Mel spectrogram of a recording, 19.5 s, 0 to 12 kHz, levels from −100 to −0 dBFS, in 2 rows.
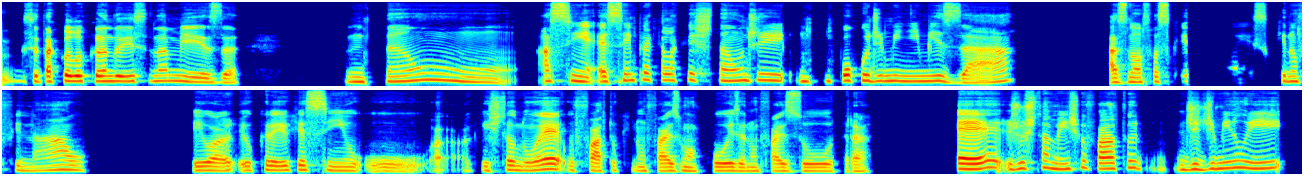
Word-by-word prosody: você 210 +1 -3
tá 200 - +5
colocando 210 0 +5
isso 210 +1 0
na 215 +1 -1
mesa". 175 -7 -2 0.8
Então, 200 -1 -2 0.2
assim 210 -2 +1
é 195 - +3
sempre 245 +6 -1
aquela 250 -2 -3
questão 235 -2 -2
de 240 0 -1
um 200 - -1
um - - -5
pouco 230 +1 +4
de 215 0 -2
minimizar 205 -2 -1 0.7
as 170 -2 +2
nossas 180 +1 -2
questões, 375 -3 -19
que 215 - -4
no 200 - -1
final 175 0 -4 0.8
eu 160 +1 +2
a 155 0 +1
eu - - -2
creio 170 0 +1
que 185 - -3
assim 165 -4 -3
o 145 - -4
o 140 -2 -7
a - - -11
a - - -19
questão 155 +4 -2
não 165 0 0
é 210 +1 +9
o 160 - -7
fato 150 +1 -1
que - - -27
não 150 -1 -6
faz 145 0 -1
uma 145 -2 -3
coisa, 150 -1 +2
não 145 0 -5
faz 140 -1 -4
outra, 140 -1 -2 0.7
é 220 +4 +9
justamente 230 -1 0
o - - -6
fato 230 +3 +3
de 225 - -13 0.3
de 205 +3 +2
diminuir 240 +3 +1
200 Hz, 165 wpm, -22 LUFS, 160-225 Hz, 0.8 s, é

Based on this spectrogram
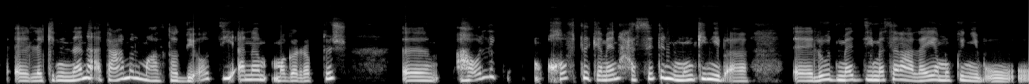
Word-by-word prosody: آآ 170 - +1
لكن 170 +4 -2
إن 185 0 +2
أنا 270 +8 +4
أتعامل 270 +5 +1
مع 195 -7 0
التطبيقات 165 - -2
دي 285 +2 +4
أنا 220 +1 +2
ما 170 - +1
جربتش. 170 - -2 0.6
آآ 180 -1 +1 0.2
هاقول 190 - 0
لِك 350 - -5 0.5
خُفت 295 -6 0
كمان 220 -1 +1
حسيت 260 +5 -3
إنه 270 -8 +6
ممكن 220 +5 +3
يبقى 160 -6 0 0.6
load 205 +4 +1
مادي 200 +1 +1
مثلًا 205 +3 +1
عليّا، 185 +2 +1
ممكن 190 -1 0
يبقوا 145 -3 0
200 Hz, 150 wpm, -12 LUFS, 175-250 Hz, 0.6 s, إنه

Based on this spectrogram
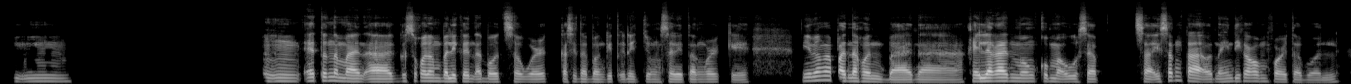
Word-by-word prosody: Mm. 145 +1 -10 1.9
Mm. 150 -1 -4
Ito 170 +2 +1
naman, 150 -6 +2
ah, 130 0 +4
gusto 140 +3 -1
ko - - -2
lang 155 -1 +3
balikan 145 0 +2
about 125 0 -2
sa 130 - +2
work, 125 +1 -3
kasi 125 +2 -1
nabanggit 125 -1 -5
ulit 120 -1 -5
yung 115 -1 -6
salitang 120 -1 -1
work, 120 0 -6
eh. 110 +1 -7 0.5
May 165 - -1
mga 195 +2 +2
panahon 150 -6 +2
ba 110 0 0
na 110 -1 -4
kailangan 155 +2 +7
mong 145 -1 -2
kumausap 135 -3 -1 0.3
sa - - +2
isang 185 +9 +1
tao 140 -6 +4
na 130 - -3
hindi 145 +1 -5
ka 155 - +2
comfortable 115 -6 -5
135 Hz, 150 wpm, -24 LUFS, 120-150 Hz, 1.9 s, kailangan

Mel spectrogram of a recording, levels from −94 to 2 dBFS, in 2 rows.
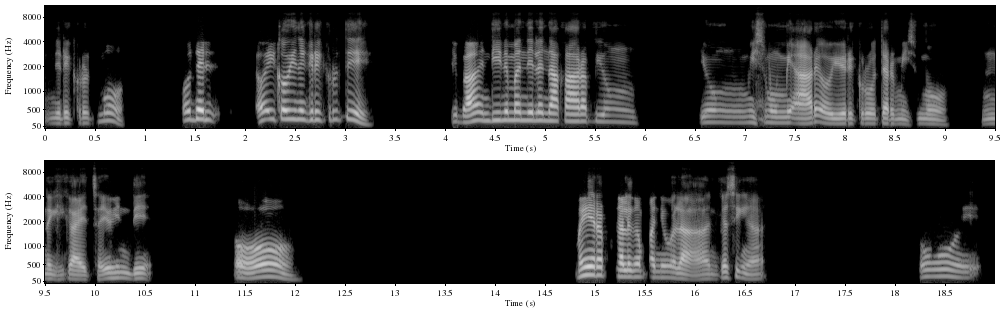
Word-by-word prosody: in - - -23
ni-recruit 140 0 -7
mo. 205 0 -7 0.6
O 230 - -2
dahil 245 -3 +6 0.4
oh, 240 - +2
ikaw 250 0 +3
yung 245 - -1
nag-recruit, 230 +1 -4
eh. 135 - -1 0.8
Di 180 - -13
ba, 170 +6 +6
hindi 215 +1 -2
naman 225 -1 +2
nila 215 0 +2
nakaharap 190 -2 +4
yung 170 -3 -12 0.6
yung 155 -1 -9
mismong 155 0 -6
may-ari 135 +1 +2
o 135 - -2
yung 130 0 0
recruiter 135 0 -3
mismo. 120 -3 -9 0.3
Yung 130 +1 -10
naghikayat 115 -2 -1
sa'yo, 140 - -2
hindi. 140 -2 -5 0.8
Oo. 145 -5 +3 2.8
Mahirap 220 +3 +7
talagang 175 -1 +4
paniwalaan, 135 -8 -1
kasi 155 -3 -4
nga 120 +1 -6 1.6
Oo, 185 -1 -5
eh - - -14
155 Hz, 115 wpm, -27 LUFS, 130-195 Hz, 2.8 s, Mahirap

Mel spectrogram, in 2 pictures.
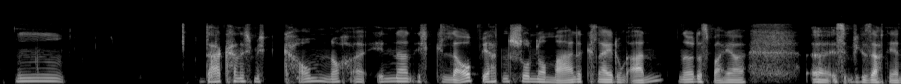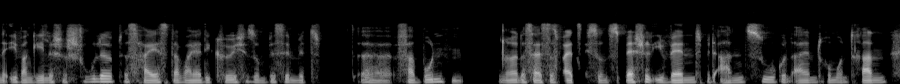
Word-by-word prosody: Hm 150 -1 -4 1.4
Da 125 +1 +3
kann 150 0 0
ich 140 - -1
mich 130 - -3 0.2
kaum 140 +3 -3
noch 120 +2 -3
erinnern. 135 +3 -2
Ich - - -5
glaube, 135 +8 +3
wir 120 - +3
hatten 135 +1 -4
schon 130 -1 +4
normale 105 -1 +2
Kleidung 110 -1 +1
an, 125 - +1
ne? 115 +1 +1
Das 120 -2 -1
war 90 +2 -1
ja 105 0 0 0.6
äh, 110 -3 +2
ist 105 - 0
wie - - -4
gesagt 105 -1 +3
ja 95 - +2
'ne 95 - -4
evangelische 95 -2 -1
Schule. 130 +1 +2
Das - - -4
heißt, 90 +3 +1
da 95 - -1
war 90 -1 -1
ja 95 - +1
die 100 0 -5
Kirche 105 +7 -2
so 110 -3 -2
'n 95 - -12
bisschen 100 0 -4
mit, 90 0 -6 0.4
äh, 90 -5 -5
verbunden. 105 -1 -2 0.4
Ne, 95 +2 +1
das 105 -1 0
heißt, - - +3
das - - -2
war - - +7
jetzt - - 0
nicht - - 0
so'n 90 +1 -4
Special 110 +4 +5
Event 100 0 +2
mit - - -6
Anzug 105 +3 +3
und 105 - -7
allem 95 +2 -2
drum 100 0 -7
und 100 +1 -9
dran, 100 +3 +2
105 Hz, 195 wpm, -26 LUFS, 95-125 Hz, 1.4 s, war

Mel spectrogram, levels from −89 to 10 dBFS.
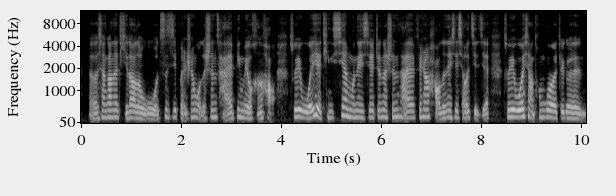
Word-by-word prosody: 呃， 160 - -4
像 200 +3 -2
刚 205 0 +4
才 210 0 0
提 190 - -7
到 190 0 +5
的 175 -1 +3
我 150 -2 0
自 220 +7 -7
己 205 +1 -6
本 210 - -6
身， 205 0 -4
我 200 - -3
的 - - -6
身 210 +4 -4
材 170 -5 -2
并 215 +4 -4
没 195 -2 -3
有 175 - +3
很 180 - -3
好。 - - 0 0.3
所 220 - -2
以 220 - +7
我 180 -3 +4
也 250 -1 +6
挺 190 +3 -8
羡 250 +6 0
慕 215 -3 0
那 200 -1 -2
些 200 +2 -3
真 210 +1 -5
的 210 -1 0
身 210 +1 -3
材 195 -3 +1
非 205 +2 -6
常 220 0 +3
好 205 - 0
的 175 +2 -1
那 205 +2 -2
些 200 0 -5
小 185 0 -1
姐 195 - -4
姐， 150 +2 -5 0.3
所 210 - -3
以 215 - +8
我 210 +1 +7
想 - - 0
通 205 0 -7
过 205 -2 +3
这 180 0 -3
个， 170 -2 +2
200 Hz, 305 characters per minute, -24 LUFS, 180-210 Hz, 0.3 s, 以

